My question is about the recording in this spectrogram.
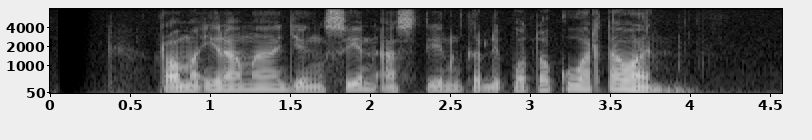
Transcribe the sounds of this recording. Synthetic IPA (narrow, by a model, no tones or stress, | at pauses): rʔomaʔiɾamad͡ʒɨŋsɪna̰st̪ɪnkɨrdipɔt̪ɔkuwart̪awan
